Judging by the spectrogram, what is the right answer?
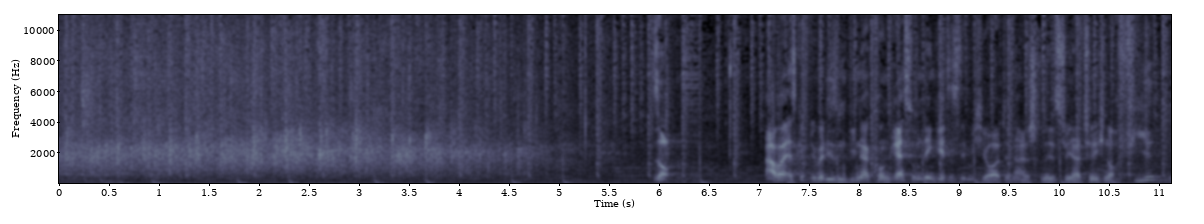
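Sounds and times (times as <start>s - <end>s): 
large audience in Heidelberg applauding after a quiz: 0.0s - 5.4s
low rhythmic thumping: 0.0s - 11.1s
speech: 6.0s - 6.3s, 7.1s - 11.1s.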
